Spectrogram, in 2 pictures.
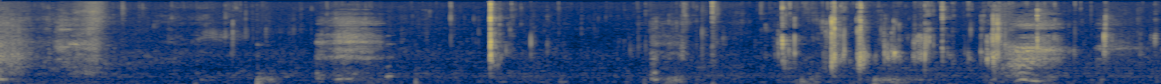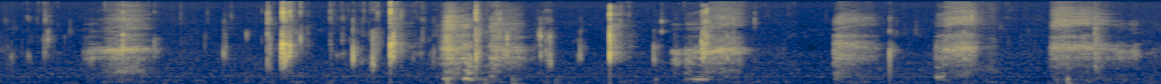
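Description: Chewing and biting on ice cream, with wet, squishy mouth sounds coming in many short bursts separated by brief pauses. The sounds are fairly quiet, with no talking.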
